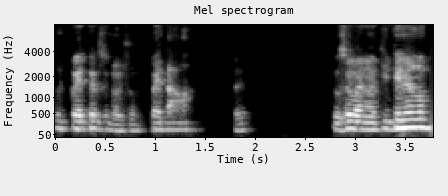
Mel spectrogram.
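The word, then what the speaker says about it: Schumpeter: Y su apellido se dice en alemán chumpeta, ¿okay? No se dice, no se dice eh Peter e y en el caso de como él es de origen austríaco, e el la pronunciación austríaco de esto es un peta, ¿okay?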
